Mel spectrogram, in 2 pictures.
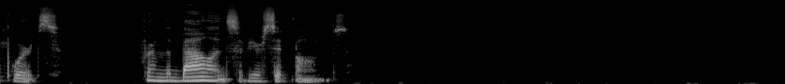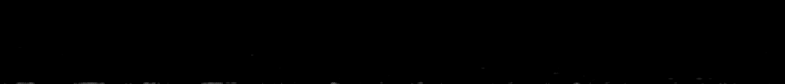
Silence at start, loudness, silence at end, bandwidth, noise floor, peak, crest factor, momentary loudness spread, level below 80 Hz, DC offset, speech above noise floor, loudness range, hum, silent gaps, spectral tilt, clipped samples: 0 s; -30 LUFS; 12.25 s; 17.5 kHz; -85 dBFS; -10 dBFS; 26 dB; 15 LU; -68 dBFS; under 0.1%; 56 dB; 16 LU; none; none; -4.5 dB/octave; under 0.1%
